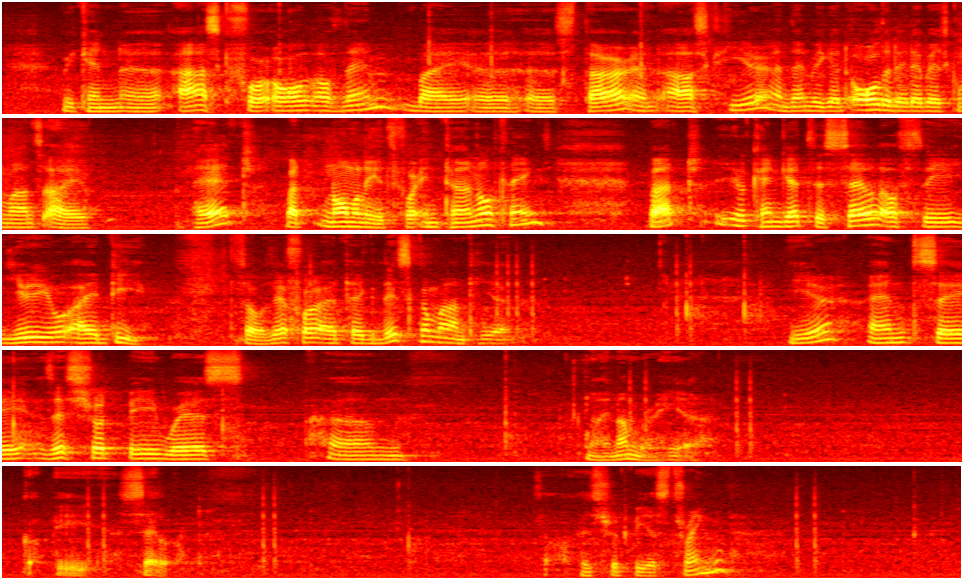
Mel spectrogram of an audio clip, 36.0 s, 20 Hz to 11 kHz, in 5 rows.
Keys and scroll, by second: 1.6 shift+3, 2.1 alt+shift+3, 2.3 alt+shift+Left, 3.8 alt+shift+Left, 4.8 shift+', 4.9 shift+Return, 19.1 super+c, 19.5 super+v, 20.3 alt+super+v, 21.3 alt+g, 22.8 super+v, 24.9 super+z, 31.4 super+v, 32.5 shift+super+v, 33.0 shift+2, 35.2 shift+2.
